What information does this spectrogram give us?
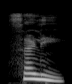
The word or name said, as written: ಸಳಿ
